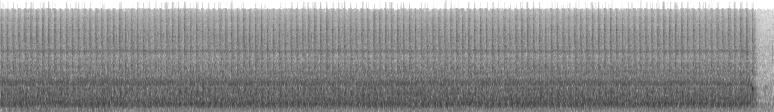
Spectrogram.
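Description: A sewing machine stitches fabric for machine applique in a steady, even whirring run that lasts throughout and halts abruptly at the very end.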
